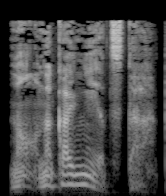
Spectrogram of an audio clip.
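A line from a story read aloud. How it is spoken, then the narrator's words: Grumbling. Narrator (Russian): пробурчала она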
